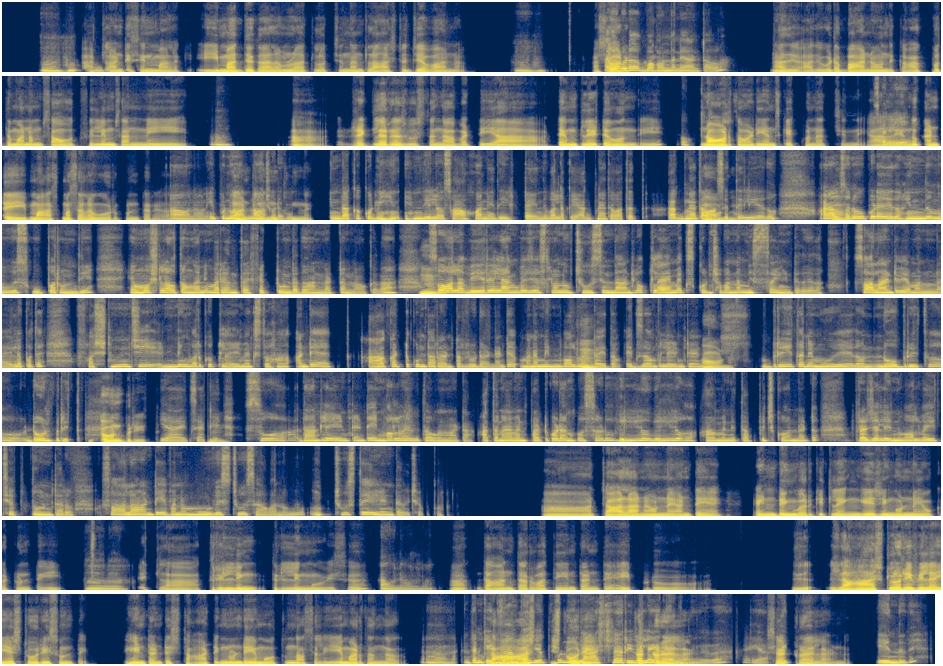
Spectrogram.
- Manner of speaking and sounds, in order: in English: "లాస్ట్"; tapping; in English: "సౌత్ ఫిల్మ్స్"; in English: "రెగ్యులర్‌గా"; in English: "నార్త్ ఆడియన్స్‌కి"; other background noise; in English: "మాస్ మసాలా"; in English: "హిట్"; in English: "అండ్ ఆల్సో"; in English: "మూవీ"; in English: "ఎమోషనల్"; in English: "ఎఫెక్ట్"; in English: "సో"; in English: "లాంగ్వేజెస్‌లో"; in English: "క్లైమాక్స్"; in English: "మిస్"; in English: "సో"; in English: "ఫస్ట్"; in English: "ఎండింగ్"; in English: "క్లైమాక్స్‌తో"; in English: "ఇన్వాల్వ్‌మెంట్"; in English: "ఎగ్జాంపుల్"; sniff; in English: "మూవీ"; in English: "ఎగ్జాక్ట్‌లీ. సో"; in English: "ఇన్వాల్వ్"; in English: "ఇన్వాల్వ్"; in English: "సో"; in English: "మూవీస్"; in English: "ఎండింగ్"; in English: "ఎంగేజింగ్"; lip smack; in English: "థ్రిల్లింగ్, థ్రిల్లింగ్ మూవీస్"; in English: "లాస్ట్‌లో రివీల్"; in English: "స్టోరీస్"; in English: "స్టార్టింగ్"; in English: "ఎగ్జాంపుల్"; in English: "లాస్ట్‌లో స్టోరీ"; in English: "లాస్ట్‌లో రివీల్"
- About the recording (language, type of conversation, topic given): Telugu, podcast, సినిమా ముగింపు ప్రేక్షకుడికి సంతృప్తిగా అనిపించాలంటే ఏమేం విషయాలు దృష్టిలో పెట్టుకోవాలి?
